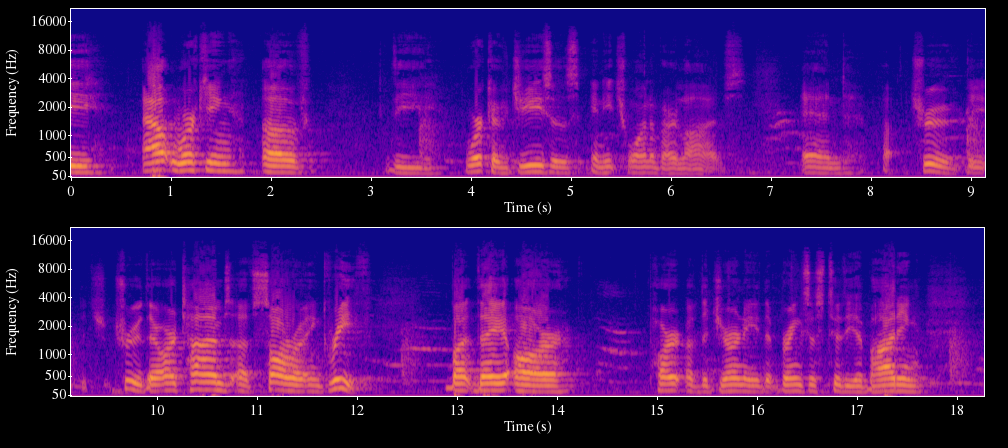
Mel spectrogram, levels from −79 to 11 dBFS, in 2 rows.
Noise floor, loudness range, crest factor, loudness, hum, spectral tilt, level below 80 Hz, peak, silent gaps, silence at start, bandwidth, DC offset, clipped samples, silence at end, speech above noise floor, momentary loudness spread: -50 dBFS; 10 LU; 16 dB; -18 LUFS; none; -5.5 dB/octave; -46 dBFS; -4 dBFS; none; 0 s; 13.5 kHz; 0.8%; under 0.1%; 0.15 s; 32 dB; 22 LU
